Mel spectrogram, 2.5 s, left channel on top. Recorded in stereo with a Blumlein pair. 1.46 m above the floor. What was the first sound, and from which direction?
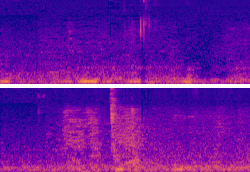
Only background noise.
